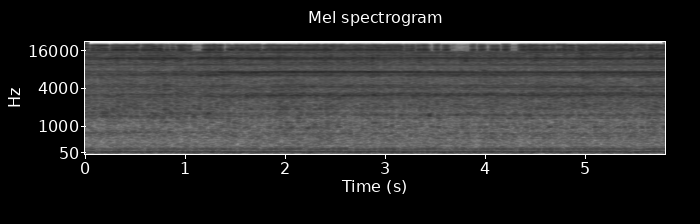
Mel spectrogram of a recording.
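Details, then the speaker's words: 1928 Ford Model A 5-window coupe, 201 cu in L-head inline four, water cooled, idling with hood open: even, low, steady idle with a soft regular pulse and no knocks or misses, running smooth. "But look at how smooth this thing runs. Just sounds great."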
